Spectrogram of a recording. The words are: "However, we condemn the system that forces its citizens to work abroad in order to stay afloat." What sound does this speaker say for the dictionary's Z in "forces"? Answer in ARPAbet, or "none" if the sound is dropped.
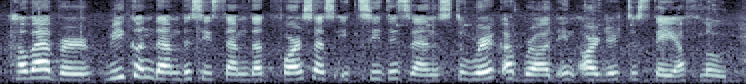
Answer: S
